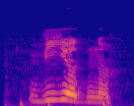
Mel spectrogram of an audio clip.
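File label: "вийӧдны", Komi, female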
